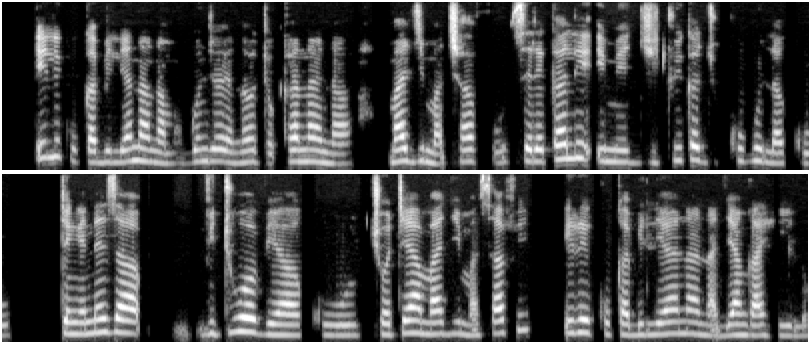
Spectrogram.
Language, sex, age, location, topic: Swahili, female, 18-24, Kisumu, health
